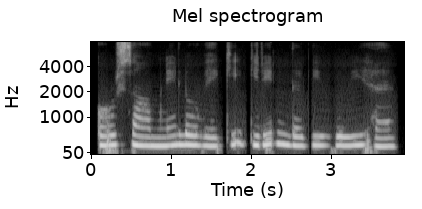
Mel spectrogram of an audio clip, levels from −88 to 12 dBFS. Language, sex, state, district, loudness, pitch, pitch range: Hindi, female, Uttar Pradesh, Saharanpur, -13 LUFS, 250 Hz, 235-260 Hz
